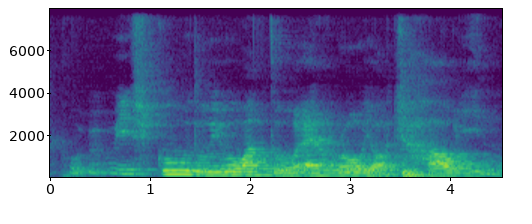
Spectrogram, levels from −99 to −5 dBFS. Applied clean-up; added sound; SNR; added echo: none; none; none; reverberation time 0.9 s.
